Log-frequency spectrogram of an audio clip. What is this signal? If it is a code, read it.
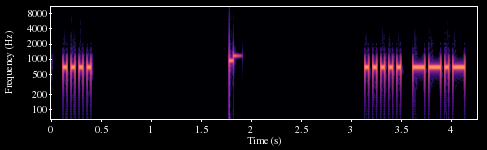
Morse code, heard as a keyed tone, about 30 wpm, 700 Hz. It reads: H 5 Q
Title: Single-Letter Single-Number 30wpm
